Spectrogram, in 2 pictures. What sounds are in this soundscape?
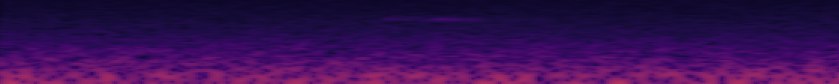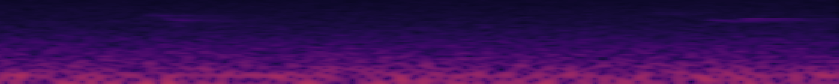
Red-eyed Vireo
